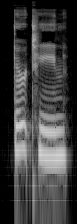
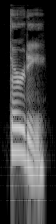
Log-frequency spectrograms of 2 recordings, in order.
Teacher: The stress is different. In 13, the final part is usually stronger. In 30, the first part is usually stronger.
